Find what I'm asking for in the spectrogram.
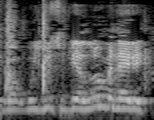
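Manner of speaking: ordinary delivery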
